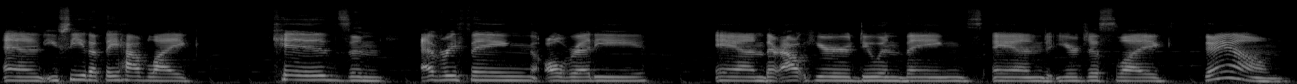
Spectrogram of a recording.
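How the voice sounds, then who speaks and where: A young adult woman in a casual livestream chat, talking as a streamer to viewers in an animated, exclamatory way with acted-out asides. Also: on the low side, very slow. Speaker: VTuber streamer chatting with viewers. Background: background music.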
